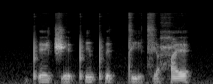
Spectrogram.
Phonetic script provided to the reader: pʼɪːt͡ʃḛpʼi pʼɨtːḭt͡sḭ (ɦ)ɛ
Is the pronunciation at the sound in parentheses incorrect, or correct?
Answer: incorrect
